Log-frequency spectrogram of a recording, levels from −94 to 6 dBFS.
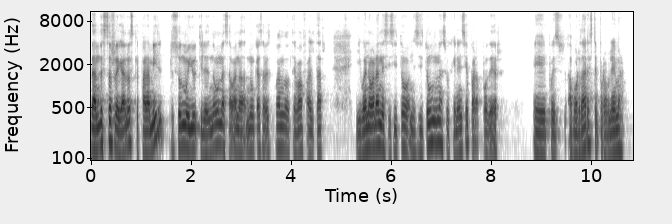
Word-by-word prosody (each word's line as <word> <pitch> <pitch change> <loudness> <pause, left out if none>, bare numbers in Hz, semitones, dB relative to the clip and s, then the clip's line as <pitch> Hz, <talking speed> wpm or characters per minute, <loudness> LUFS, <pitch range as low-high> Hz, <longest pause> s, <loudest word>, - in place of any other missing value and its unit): dando 130 +3 +8
estos 160 +1 +1
regalos 135 +5 +3
que - - -10
para 120 0 +3
mí - - +3
son 130 +3 0
muy 130 -2 +6
útiles, 120 -4 -1
¿no?, 130 +4 0
una 150 -2 +2
sábana, 120 -4 -1
nunca 130 0 -2
sabes 125 -2 -5
cuándo 135 -2 -2
te 120 - -10
va 125 +2 +1
a - - -9
faltar, 125 +1 -4 0.7
y 115 - -4
bueno, 125 +3 +5
ahora 140 +2 +6
necesito 125 0 -1
necesito 120 +5 -2
una 165 0 +3
sugerencia 120 0 -4
para - - -5
poder, 60 0 -3 0.7
eh, 110 -2 0
pues, 110 -1 -7
abordar 115 +4 +1
este 150 - -4
problema. 120 +3 -1
125 Hz, 180 wpm, -22 LUFS, 115-135 Hz, 0.7 s, dando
